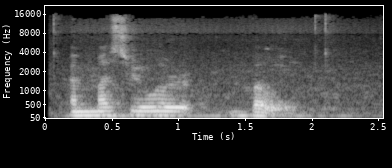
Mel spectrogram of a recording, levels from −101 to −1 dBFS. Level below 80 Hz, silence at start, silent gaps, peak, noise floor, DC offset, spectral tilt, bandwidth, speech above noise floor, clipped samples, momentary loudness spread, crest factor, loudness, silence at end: -52 dBFS; 0.15 s; none; -2 dBFS; -42 dBFS; under 0.1%; -6.5 dB/octave; 16 kHz; 25 dB; under 0.1%; 16 LU; 16 dB; -17 LUFS; 0.3 s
